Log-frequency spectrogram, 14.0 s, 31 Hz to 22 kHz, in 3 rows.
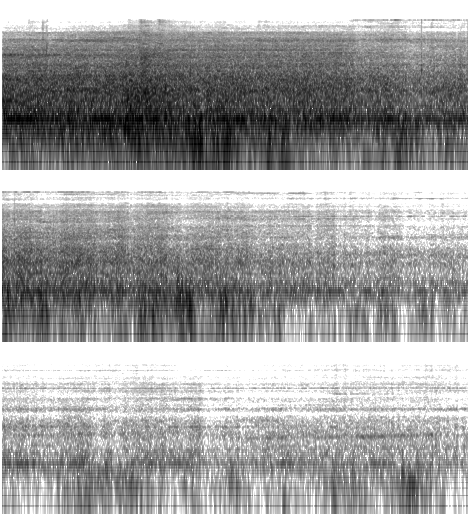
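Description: N700 Series Shinkansen train pulling out of the station. Its running noise fades steadily as it moves away, with a steady low hum in the first few seconds.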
